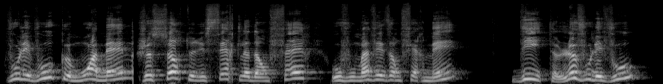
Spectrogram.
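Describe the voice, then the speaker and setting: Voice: mid-range voice, sing-song, measured pace, pitched above the performer's own voice. A reader voicing a passionate, pleading male monk in a dramatic audiobook, impassioned and insistent.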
